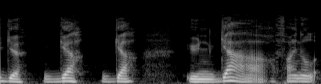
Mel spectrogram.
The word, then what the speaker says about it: gare: Une gare. Okay, remember when you get these G and A together, the sound is g, ga, ga. Une gare. Final not pronounced. Une gare.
